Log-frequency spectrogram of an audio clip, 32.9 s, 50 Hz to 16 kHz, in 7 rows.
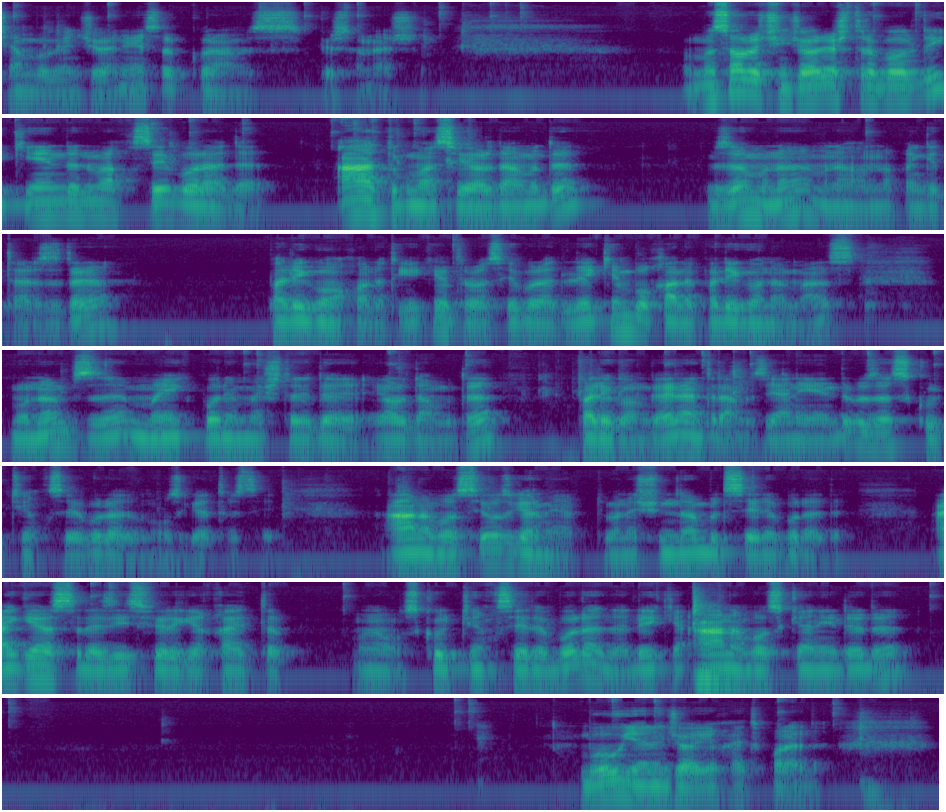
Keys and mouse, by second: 0.0-0.3 typing, 0.5-2.4 drag, 3.9-5.6 alt+drag, 6.9 a, 8.1 q, 9.0-16.8 drag, 16.8 shift+f, 17.4 click, 17.8 space, 18.3 space, 18.8-20.2 drag, 20.2 ctrl+z, 20.8 a, 24.0-27.0 drag, 27.0 a, 28.2 click, 30.5 click, 32.5 a.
